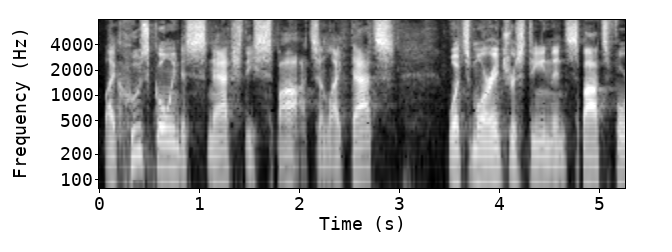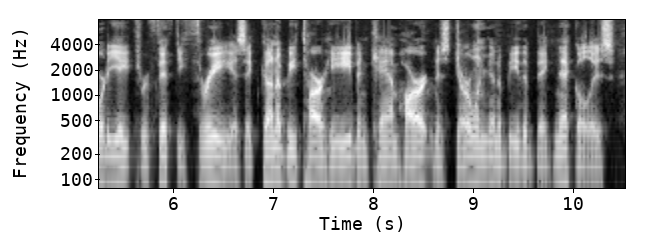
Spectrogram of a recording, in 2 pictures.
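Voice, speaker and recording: A man's voice: deep voice, normal speed, pushed and bright, no room sound, studio quality. An American man hosting a casual sports panel, talking informally and throwing out questions. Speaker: sports show host and play-by-play announcer.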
